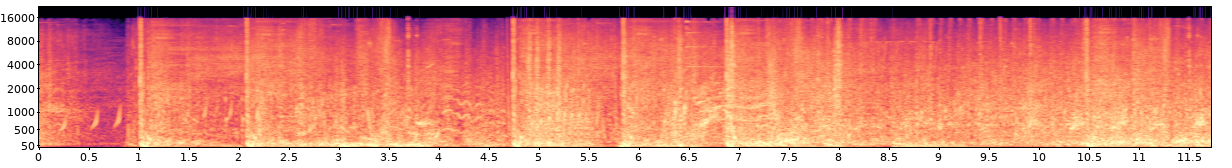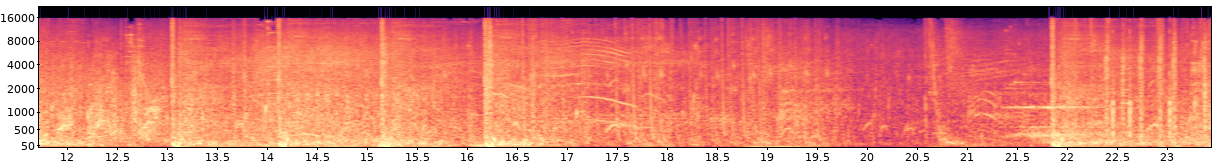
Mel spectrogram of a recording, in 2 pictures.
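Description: A spray weapon hisses in bursts.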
